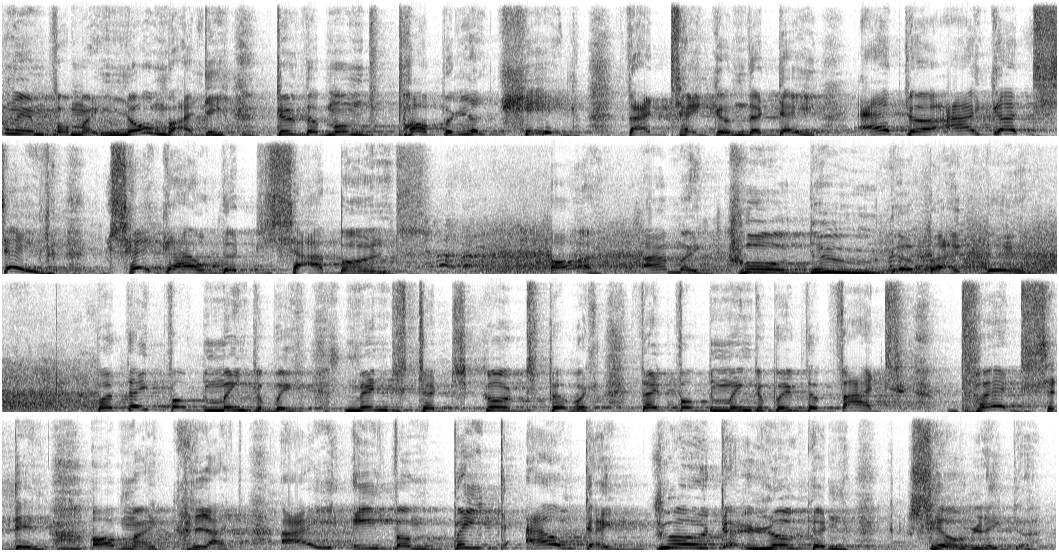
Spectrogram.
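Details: Adult man with lifelong cerebral palsy; speech dramatically affected by the disability; dysarthria (cerebral palsy).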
